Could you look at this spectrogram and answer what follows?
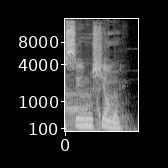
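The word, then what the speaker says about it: Soon-Shiong: Is it Dr. Soon Shiong? – Yeah.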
